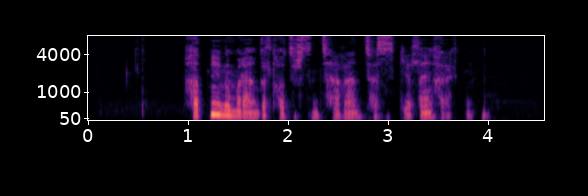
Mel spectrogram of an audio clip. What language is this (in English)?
Mongolian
